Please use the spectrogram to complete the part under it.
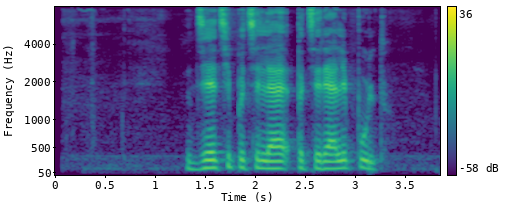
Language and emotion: Russian, neutral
